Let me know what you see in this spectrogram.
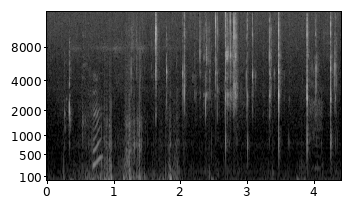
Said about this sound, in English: That sounds good. Yeah? You like this plastic food, huh? They're drooling all over their plastic food? Yeah? Look, see the sippy cup of orange juice? Yeah, you banging all three together?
